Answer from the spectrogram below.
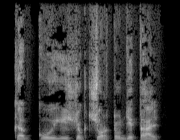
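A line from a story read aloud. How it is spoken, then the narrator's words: Desperate roar. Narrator (Russian): проревел Левик в отчаянии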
